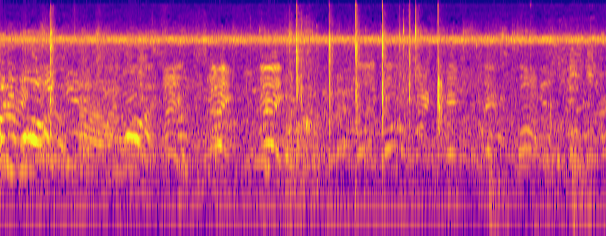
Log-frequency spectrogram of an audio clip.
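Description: Indistinct overlapping voices of players and people along a football sideline, with a quick run of about six sharp clicks a little past halfway, over a steady high-pitched whine.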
